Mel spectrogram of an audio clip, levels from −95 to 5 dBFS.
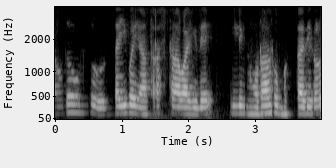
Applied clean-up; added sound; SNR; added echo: neural mask model DeepFilterNet 3.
